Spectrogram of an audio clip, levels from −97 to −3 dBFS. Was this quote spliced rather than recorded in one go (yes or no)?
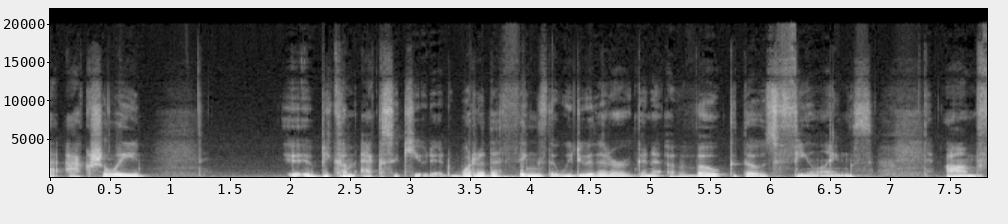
no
